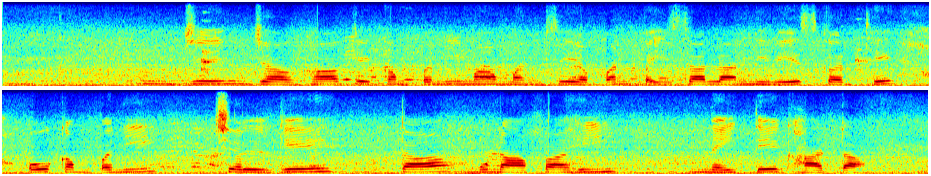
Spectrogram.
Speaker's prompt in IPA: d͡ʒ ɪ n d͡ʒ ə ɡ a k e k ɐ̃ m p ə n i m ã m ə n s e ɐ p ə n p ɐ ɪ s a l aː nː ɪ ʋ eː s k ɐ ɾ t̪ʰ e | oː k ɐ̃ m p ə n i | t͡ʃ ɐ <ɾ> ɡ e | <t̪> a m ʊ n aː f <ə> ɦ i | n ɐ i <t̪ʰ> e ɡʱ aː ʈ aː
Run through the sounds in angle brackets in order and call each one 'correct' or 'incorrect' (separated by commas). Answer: incorrect, correct, incorrect, incorrect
